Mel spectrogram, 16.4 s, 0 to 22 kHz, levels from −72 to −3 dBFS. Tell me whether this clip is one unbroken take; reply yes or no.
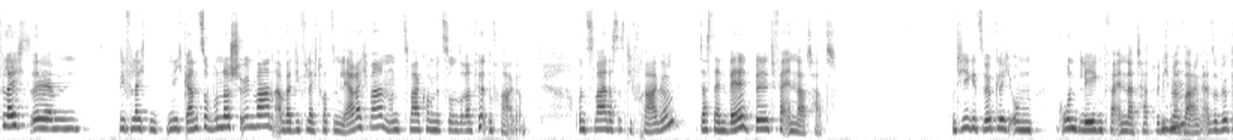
no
